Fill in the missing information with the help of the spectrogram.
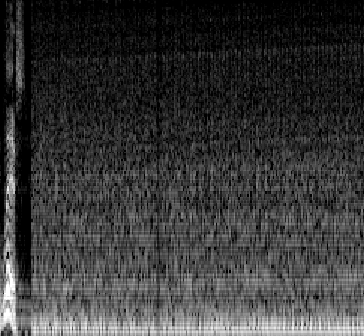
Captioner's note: engine roaring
